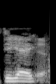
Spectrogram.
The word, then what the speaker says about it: Dardanelles: It's Dardanelles.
